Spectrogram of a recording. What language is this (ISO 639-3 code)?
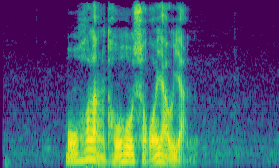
yue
